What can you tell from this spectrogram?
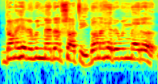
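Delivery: a hint of an Indian accent from a pushy customer. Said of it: "I don't do an Indian accent well".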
